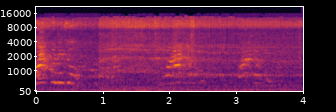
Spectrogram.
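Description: Street sound from a phone recording: scattered voices of people calling out, with a low vehicle sound passing between about one and two seconds in.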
